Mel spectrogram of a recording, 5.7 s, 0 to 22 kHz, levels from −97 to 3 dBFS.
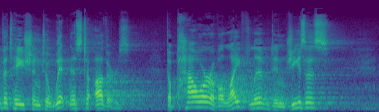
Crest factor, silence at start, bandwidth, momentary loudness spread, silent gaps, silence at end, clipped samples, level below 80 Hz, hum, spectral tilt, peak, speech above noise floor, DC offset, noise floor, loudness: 18 dB; 0 s; 13.5 kHz; 12 LU; none; 0.65 s; under 0.1%; -78 dBFS; none; -4.5 dB/octave; -6 dBFS; 28 dB; under 0.1%; -53 dBFS; -24 LUFS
